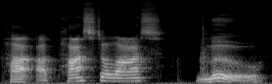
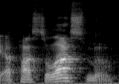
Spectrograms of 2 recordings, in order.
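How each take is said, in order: First: "mu" as its own separate word after "apostolos"; slow, higher "apostolos", then a detached "mu"; words kept apart. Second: "apostolos mu" as one word, accent moved to "-los"; run together. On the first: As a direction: pause before "mu" and give it its own accent, slowly. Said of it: "would not say". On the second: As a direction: attach an unaccented "mu" straight onto "apostolos". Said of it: "as if that were part of the word". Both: Shown as a demonstration.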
